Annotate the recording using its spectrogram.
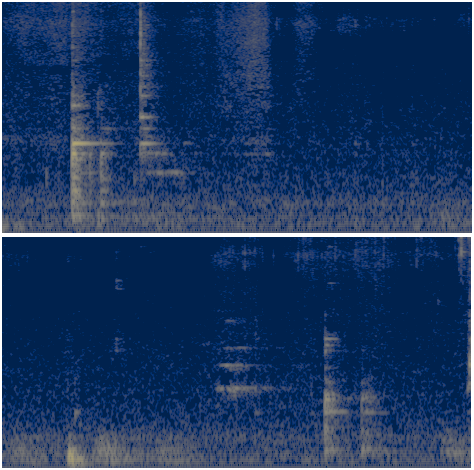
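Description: Glass and metal clink as utensils are set down.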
